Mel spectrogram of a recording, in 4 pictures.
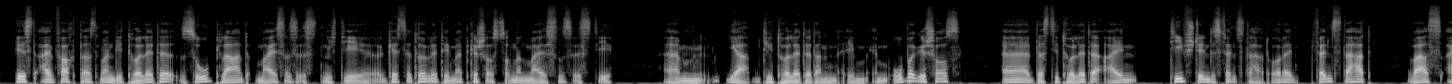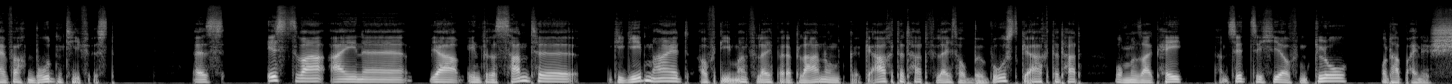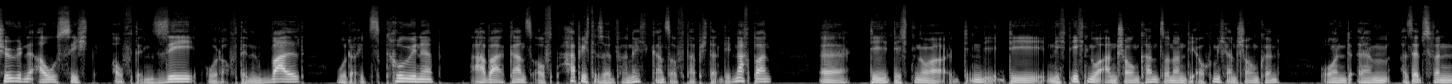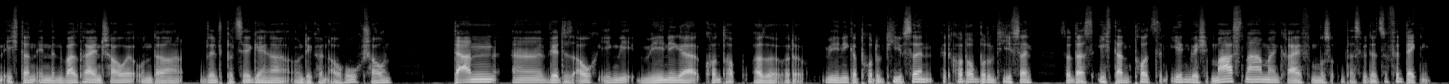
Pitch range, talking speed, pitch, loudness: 95-115 Hz, 175 wpm, 100 Hz, -20 LUFS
